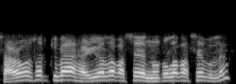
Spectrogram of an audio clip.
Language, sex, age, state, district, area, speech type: Assamese, male, 30-45, Assam, Dhemaji, rural, conversation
